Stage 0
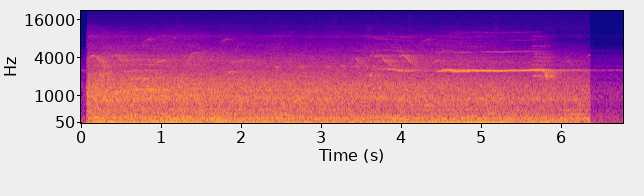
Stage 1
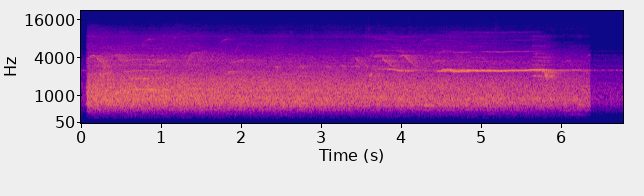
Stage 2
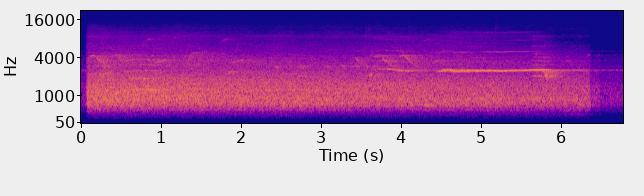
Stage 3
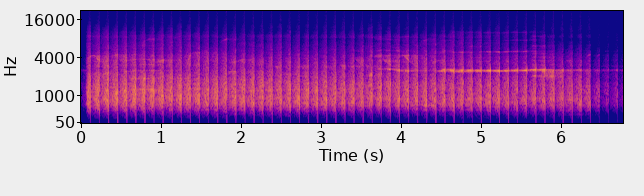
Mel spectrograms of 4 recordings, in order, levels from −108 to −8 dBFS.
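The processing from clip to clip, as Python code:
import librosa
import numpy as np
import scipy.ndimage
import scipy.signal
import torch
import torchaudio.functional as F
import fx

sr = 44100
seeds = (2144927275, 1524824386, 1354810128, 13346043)

y1 = scipy.signal.sosfilt(scipy.signal.ellip(4, 1.0, 80, 670.0, 'highpass', fs=sr, output='sos'), x)
y1 = y1 * 10.0 ** (-8.5 / 20.0)
y2 = y1 + 10.0 ** (-12.5 / 20.0) * np.pad(y1, (int(123 * sr / 1000.0), 0))[:len(y1)]
y3 = fx.tremolo_decay(y2, sr, direction='swelling', hz=8.8, depth_db=25)
y3 = y3 * 10.0 ** (7.0 / 20.0)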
